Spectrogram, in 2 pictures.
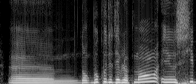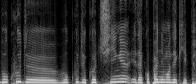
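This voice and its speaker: A woman is speaking. Her tone is dark and mellow. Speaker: business network founder presenting to audience. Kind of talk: business presentation. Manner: fast.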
